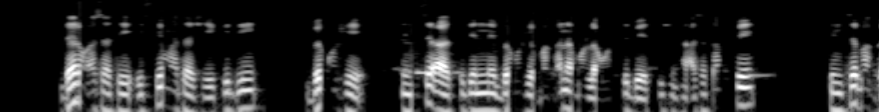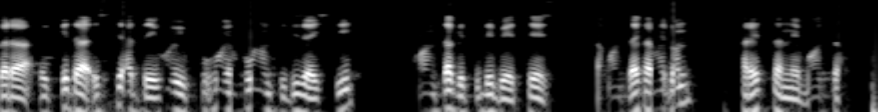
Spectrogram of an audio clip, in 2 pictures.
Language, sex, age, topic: Gamo, male, 25-35, government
